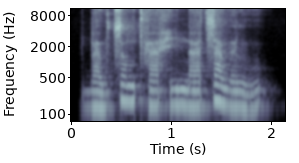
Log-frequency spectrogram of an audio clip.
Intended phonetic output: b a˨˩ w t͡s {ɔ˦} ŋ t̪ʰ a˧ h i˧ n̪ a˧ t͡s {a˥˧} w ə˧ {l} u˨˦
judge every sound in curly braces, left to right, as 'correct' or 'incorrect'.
correct, correct, correct

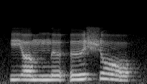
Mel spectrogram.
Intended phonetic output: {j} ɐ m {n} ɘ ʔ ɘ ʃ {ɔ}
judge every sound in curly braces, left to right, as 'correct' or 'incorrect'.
correct, correct, correct

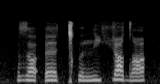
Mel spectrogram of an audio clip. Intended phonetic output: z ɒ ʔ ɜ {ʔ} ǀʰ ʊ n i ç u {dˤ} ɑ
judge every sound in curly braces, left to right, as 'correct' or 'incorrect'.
incorrect, correct

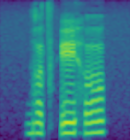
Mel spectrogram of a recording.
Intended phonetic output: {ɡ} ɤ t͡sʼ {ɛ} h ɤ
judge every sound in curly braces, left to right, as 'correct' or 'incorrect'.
correct, incorrect

